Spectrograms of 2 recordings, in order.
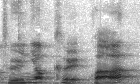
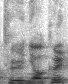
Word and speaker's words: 들녘: 들녀클이라고 하는 단어가 나와 있는데, 그것의 표준 발음으로서 들녀클과 비표준 발음으로서 들녀글 이렇게 나와 있죠.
